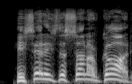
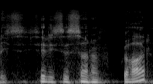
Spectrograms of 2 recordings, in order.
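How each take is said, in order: First: High, louder burst of disbelief; alarmed realization. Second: Hushed, questioning echo with a rise on God; stunned question. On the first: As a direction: blurt it out as it suddenly hits you. Acting out Pilate's dawning alarm. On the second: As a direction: repeat it softly to yourself in disbelief. Pilate repeats it to himself, questioning. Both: Acted.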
